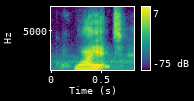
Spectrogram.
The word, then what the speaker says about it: quiet: So look, they don't sound exactly the same. Quite, quiet.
